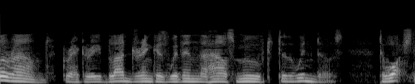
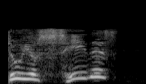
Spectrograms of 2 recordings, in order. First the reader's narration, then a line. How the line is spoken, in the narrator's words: he shouted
